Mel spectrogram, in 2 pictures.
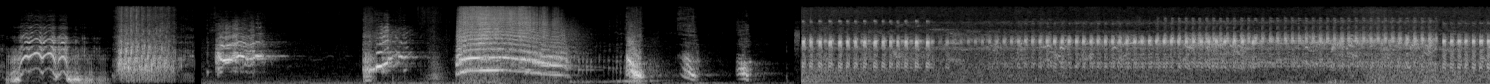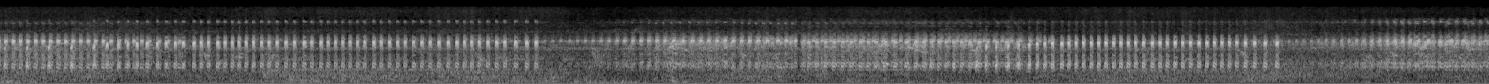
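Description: A few loud zebra calls with bending pitch, then, from about eight seconds in, a dense chorus of croaking frogs: fast, rattling trills that go on with brief dips now and again.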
